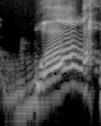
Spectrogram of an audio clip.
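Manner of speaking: retold wow of amazement; amazed wow. Quoting chess players' reaction to the comment, amazed wow. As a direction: draw it out like an impressed onlooker. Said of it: "They were just like".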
